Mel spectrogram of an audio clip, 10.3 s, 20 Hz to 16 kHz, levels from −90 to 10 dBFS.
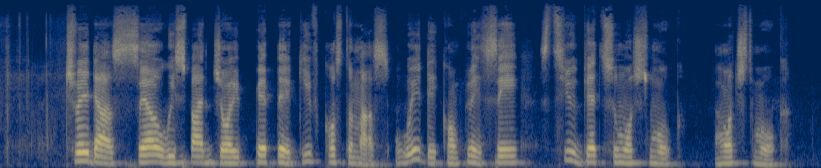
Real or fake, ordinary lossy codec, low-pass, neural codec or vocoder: fake; MP3, 64 kbps; 14.4 kHz; codec, 44.1 kHz, 2.6 kbps, SNAC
